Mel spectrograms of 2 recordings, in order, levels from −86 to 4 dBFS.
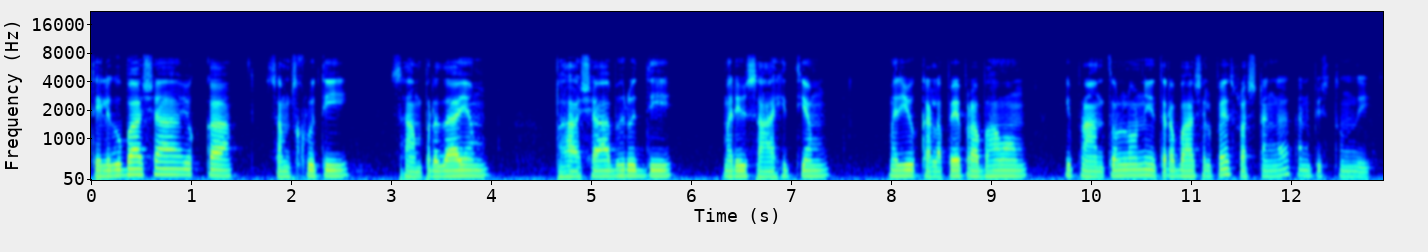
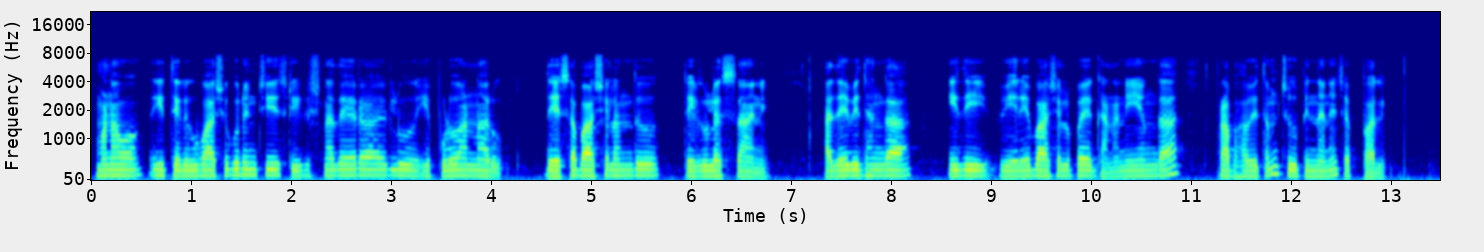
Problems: low volume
